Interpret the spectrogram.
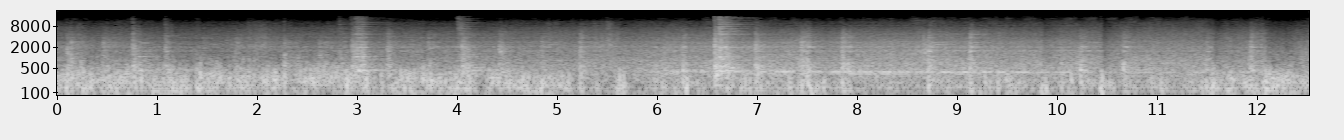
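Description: Red-and-white Kintetsu electric commuter train passing, wheels clacking over the rail joints, with a steady whine for a few seconds in the middle.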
